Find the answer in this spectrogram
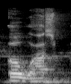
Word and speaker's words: OWASP: called OWASP, but I don't know how you pronounce it. Yeah, it's OWASP.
